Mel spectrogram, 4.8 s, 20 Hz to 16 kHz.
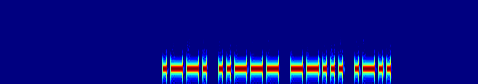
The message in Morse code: P27L

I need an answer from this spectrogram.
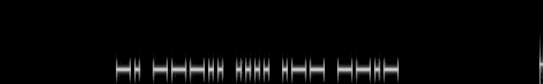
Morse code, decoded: N8HWQ

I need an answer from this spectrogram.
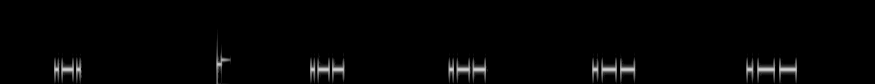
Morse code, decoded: R WWWW

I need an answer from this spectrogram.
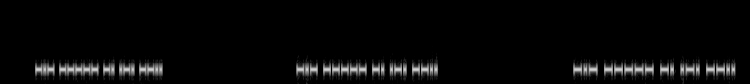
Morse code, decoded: K0NRZ K0NRZ K0NRZ

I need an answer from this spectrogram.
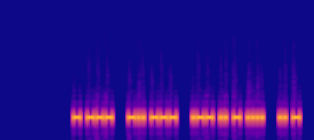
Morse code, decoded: TO DO WITH IT

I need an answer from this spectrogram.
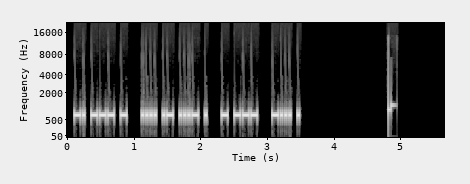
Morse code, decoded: NOT HAVE TO BE

